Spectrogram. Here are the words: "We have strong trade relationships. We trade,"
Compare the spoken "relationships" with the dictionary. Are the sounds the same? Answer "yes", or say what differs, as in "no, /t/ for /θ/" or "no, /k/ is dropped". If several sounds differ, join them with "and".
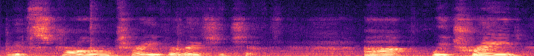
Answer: no, /s/ is dropped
